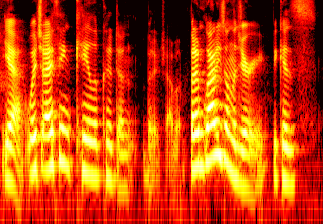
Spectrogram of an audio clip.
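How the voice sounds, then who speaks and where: A woman co-hosting a casual podcast with a middle-pitched voice. She pauses and hesitates while she thinks, then slips in dry, sarcastic jokes. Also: expressive. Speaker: podcast co-host.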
